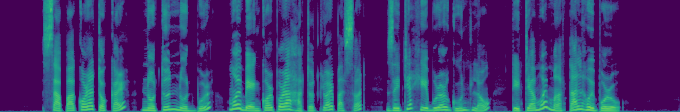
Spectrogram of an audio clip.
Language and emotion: Assamese, happy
